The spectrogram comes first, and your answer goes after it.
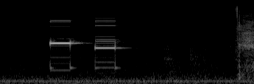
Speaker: Trilogy 100 also has a number of low priority alarms which convey information that you should be aware of for example a button is stuck or the detachable battery needs to be charged low priority alarms are two beeps together in a repeating pattern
